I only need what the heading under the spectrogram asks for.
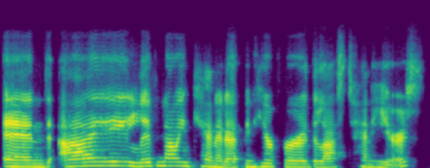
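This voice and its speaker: A woman's voice: mid-range voice, steady tone, unhurried, pushed and bright, clean tone, no echo. A woman from Chile speaking English with a Chilean Spanish accent, a life coach talking candidly and bluntly as a podcast guest. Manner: candid, frank and outspoken. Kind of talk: casual interview conversation.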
